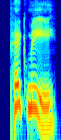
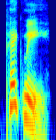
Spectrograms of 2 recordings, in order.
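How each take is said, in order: First: High eager plea; excited. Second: Said in the usual way. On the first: Acted. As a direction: beg to be picked, pitched up. Eager fan begging in chat.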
